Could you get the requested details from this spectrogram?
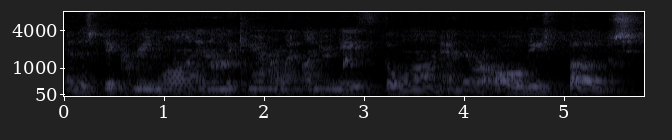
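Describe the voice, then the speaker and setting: A man's voice: medium pitch, little pitch movement, moderate pace, warm tone. A man in his sixties from California, a guest musician recalling his past in a candid, reflective way. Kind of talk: casual interview chat. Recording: echoey room, distant mic, faint noise.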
